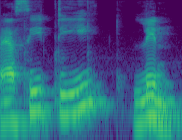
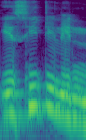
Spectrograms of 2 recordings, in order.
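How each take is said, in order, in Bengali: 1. প্রথম স্বরধ্বনিটি 'cat' শব্দের 'a'-এর মতো। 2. প্রথম স্বরধ্বনিটি 'cat' শব্দের 'a'-এর মতো নয়। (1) "অ্যা দিয়ে উচ্চারণ" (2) "এসিটিলিন না"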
